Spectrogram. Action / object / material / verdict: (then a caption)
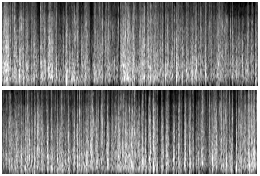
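scrape / plastic bag filled with cotton balls / plastic / none. A clear plastic bag filled with white cotton balls is held in both hands close to the microphone and squeezed and crinkled with the fingertips. The result is a dense, continuous crackling crinkle, bright and hissy with almost no low end, staying steadily loud for the whole clip.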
